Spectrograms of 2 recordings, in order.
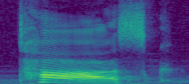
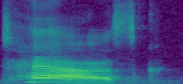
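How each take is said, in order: First: It is said in a British accent. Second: It is said in an American accent. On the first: "영국식 발음으로 들어가면" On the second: "task 이렇게 읽지만"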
